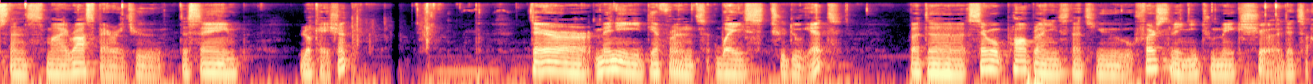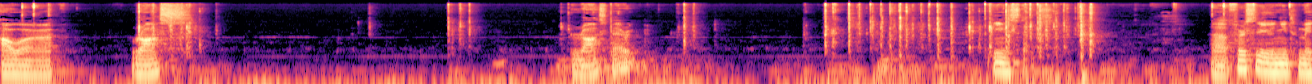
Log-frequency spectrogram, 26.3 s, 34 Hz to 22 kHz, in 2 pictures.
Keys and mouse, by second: 0.4 middle click, 0.5-1.4 drag, 3.9 ctrl+alt+shift+q, 13.6-24.0 drag, 22.3 r, 25.3 click, 25.8 click.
